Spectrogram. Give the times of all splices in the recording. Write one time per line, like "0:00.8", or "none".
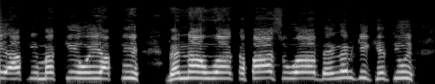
none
